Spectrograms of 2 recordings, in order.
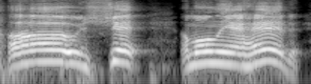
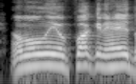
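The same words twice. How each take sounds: First: High, loud hammed-up horror; mock shocked shriek. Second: Deadpan repeat. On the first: Mocking the movie's twist with a loud, high fake shriek. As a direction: scream in fake shock at the severed head. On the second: Acted. Repeating his own joke to the viewers, now deadpan. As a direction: drop the shock and say it dry. Repeats the gag more calmly.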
